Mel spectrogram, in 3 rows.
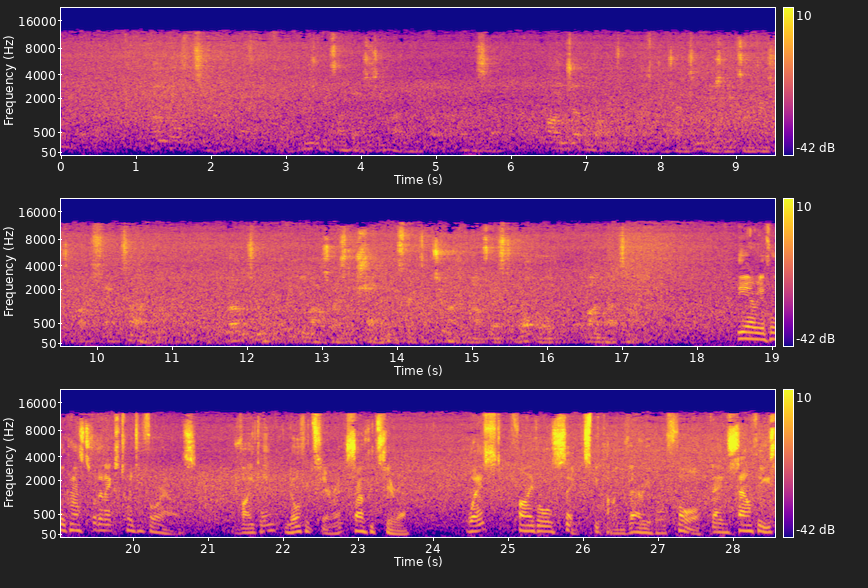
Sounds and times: Speech: 1.2 - 11.0, 11.7 - 17.4, 18.5 - 23.7, 24.4 - 28.5.

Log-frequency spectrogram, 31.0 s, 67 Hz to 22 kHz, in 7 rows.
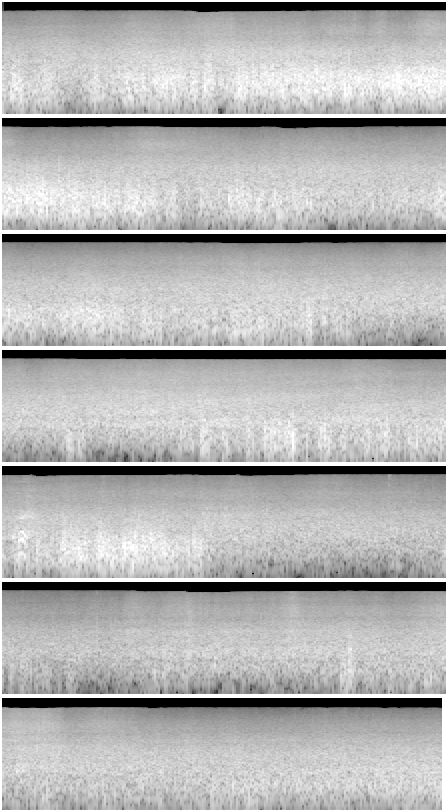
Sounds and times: Wind noise (microphone): 0.0 - 13.0, 13.7 - 21.1, 22.0 - 31.0
Waves, surf: 0.0 - 31.0.

